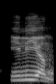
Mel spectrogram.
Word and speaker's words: ilium: चलो, तो related to this the इलियम, अच्छा ये स्पेलिंग में आई ही होगा, हाँ, ILIUM, ILIUM, इलियम।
